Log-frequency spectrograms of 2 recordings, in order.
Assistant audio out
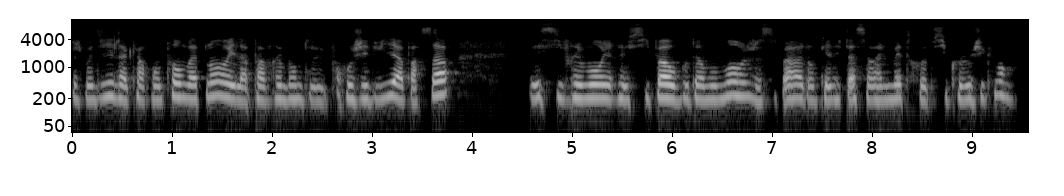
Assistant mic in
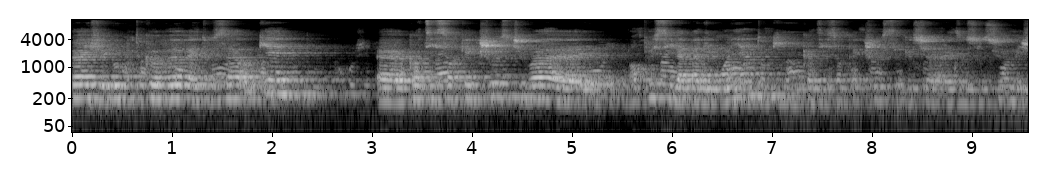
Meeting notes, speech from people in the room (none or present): present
